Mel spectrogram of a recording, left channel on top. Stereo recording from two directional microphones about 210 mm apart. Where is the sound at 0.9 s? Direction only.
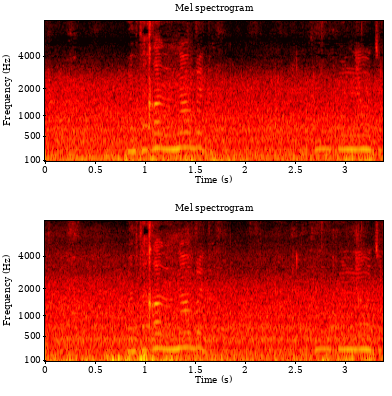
40° left (ahead or behind).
